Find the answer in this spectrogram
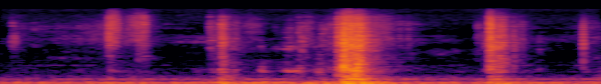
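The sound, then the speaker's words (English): Someone digs through the groceries inside a refrigerator, picked up by a microphone in the fridge: a few irregular clunks, rattles and shuffling knocks, the loudest midway, over a steady low hum, with no talking. “As we check in on the fridge mic.”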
